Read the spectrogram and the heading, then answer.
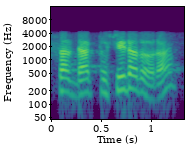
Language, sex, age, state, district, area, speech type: Kannada, male, 30-45, Karnataka, Chitradurga, rural, conversation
